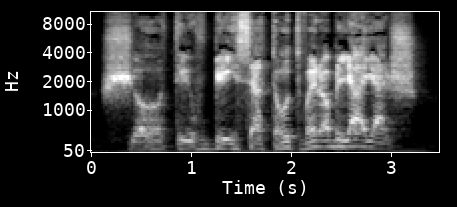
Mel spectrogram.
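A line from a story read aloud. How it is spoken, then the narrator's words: Hoarse, through clenched teeth. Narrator (Ukrainian): прохрипів, стипивши зуби дядько Вернон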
